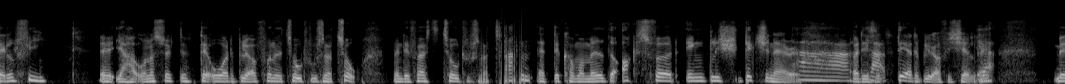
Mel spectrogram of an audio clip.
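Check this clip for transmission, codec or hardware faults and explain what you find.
Three kinds of fault appear: repeated packet loss recovered by error correction, one brief concealed dropout, and a burst of processor-overload crackle.

From 2.65 to 3.55 s, after "ord det blev" and before "men det er først", there is lost packet rebuilt from error correction. Many lost packets were replaced by low-bitrate copies carried in later packets, so the sound turns rough and noisy but never gaps. That continuity is what separates it from concealment.

At 3.57 to 3.62 s there is short concealed packet loss. About 20 ms never arrived, and the decoder extended the preceding sound to fill it. The result is a brief smear rather than the grainy texture of the rebuilt stretches around it.

From 3.62 to 3.64 s, just before "men det er først", a single further packet was rebuilt from error correction. 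This gives another 20 ms of coarse, noisy sound.

From 4.80 to 5.25 s, between "det er først i" and "at det kommer med", there is processor overload crackle. Roughly twenty buffers of about 10 ms each missed their deadlines and were each filled with silence. The hard-edged gaps pile into gritty tearing, unlike a single smooth concealment.

The Opus call path underneath is audibly limited to about 8 kHz, which fits a bitrate around 24 kbps.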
